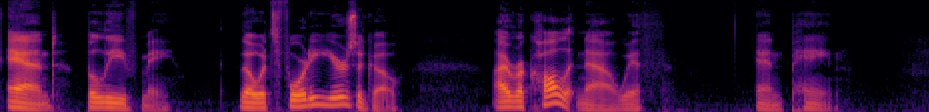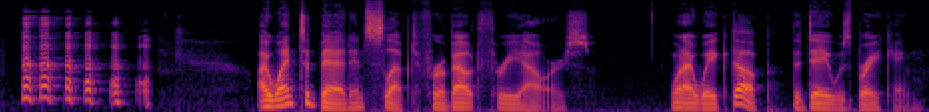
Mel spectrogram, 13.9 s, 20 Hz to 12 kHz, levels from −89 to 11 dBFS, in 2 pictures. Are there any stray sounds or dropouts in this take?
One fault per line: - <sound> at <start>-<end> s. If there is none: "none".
- laugh at 7.1-8.1 s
